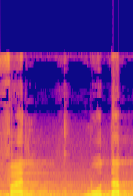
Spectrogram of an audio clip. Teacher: دال کو با کے ساتھ ملا کر پڑھیں گے اور با کے اوپر سختی کریں گے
